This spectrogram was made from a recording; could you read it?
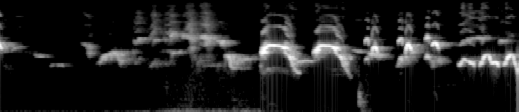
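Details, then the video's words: Oriental magpie-robin, tail spread, giving a lure song to stir other magpie-robins to answer; a soft, scratchy start swelling into loud, varied whistled phrases with rapid slurred notes. "kacer manapun jelas nyaut oleh kicau pancingan kacer buka ekor! kacer dijamin emosi"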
